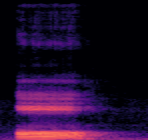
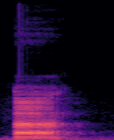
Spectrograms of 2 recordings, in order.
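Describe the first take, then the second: First: The vowel is thick and sounds like o. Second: The vowel is thin and sounds like a. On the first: The speaker calls it wrong. "Nggak boleh kita bacanya O ya" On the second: The speaker calls it right. "Yang benar adalah A"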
